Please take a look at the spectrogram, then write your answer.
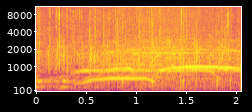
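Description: An audience at a Comic-Con panel applauds throughout, steady clapping from a crowd, with a whistle or high voice rising over it and some scattered voices.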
